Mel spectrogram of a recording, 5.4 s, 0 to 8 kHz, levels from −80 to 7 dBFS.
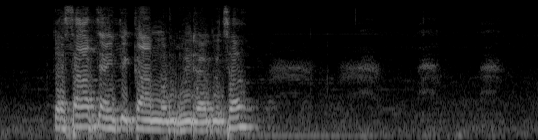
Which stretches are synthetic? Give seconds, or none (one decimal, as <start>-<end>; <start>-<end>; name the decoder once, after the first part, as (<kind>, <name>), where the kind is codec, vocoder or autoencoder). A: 0.0-0.6 (codec, DAC); 3.8-5.4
